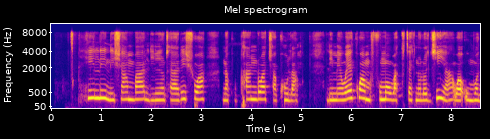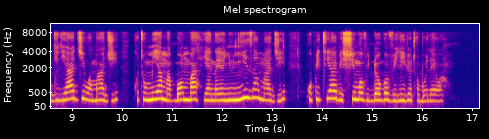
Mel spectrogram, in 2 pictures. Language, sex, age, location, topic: Swahili, female, 25-35, Nairobi, agriculture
